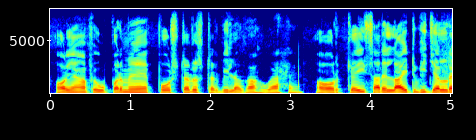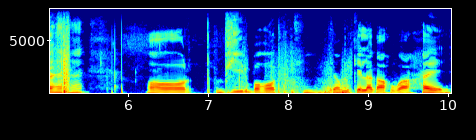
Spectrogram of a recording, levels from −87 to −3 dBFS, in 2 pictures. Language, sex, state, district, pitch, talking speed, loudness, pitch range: Hindi, male, Bihar, East Champaran, 135 Hz, 165 wpm, -19 LUFS, 130-145 Hz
